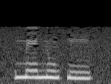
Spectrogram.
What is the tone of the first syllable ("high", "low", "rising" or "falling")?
high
